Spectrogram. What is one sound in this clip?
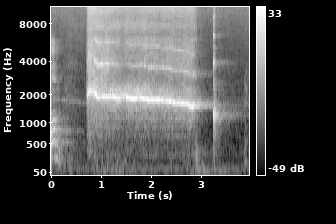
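A man holds a long, high sung note.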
